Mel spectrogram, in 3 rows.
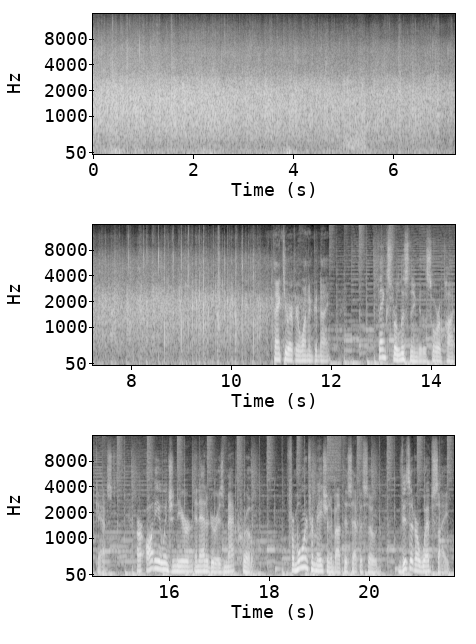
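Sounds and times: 
crowd applauding panelists: 0.0s - 11.7s
speech: 10.8s - 12.1s, 13.0s - 17.8s, 18.4s - 21.7s.

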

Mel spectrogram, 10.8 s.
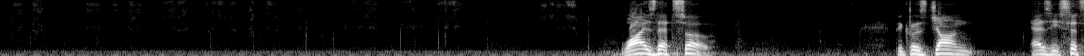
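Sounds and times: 
handwriting scratching across paper: 0.0s - 4.7s, 5.4s - 5.9s
low constant hum: 0.0s - 10.8s
speech: 6.2s - 7.2s, 9.0s - 10.8s.

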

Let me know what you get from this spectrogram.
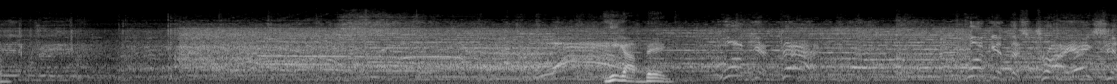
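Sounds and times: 
large wrestling crowd cheering: 0.0s - 11.1s
scattered whoops and yells from the crowd: 1.7s - 9.0s
speech: 6.1s - 6.8s.

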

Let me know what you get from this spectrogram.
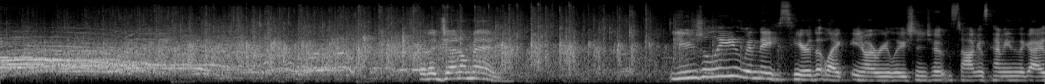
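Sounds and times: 
audience applause at a talk on relationships: 0.0s - 8.0s
speech: 4.2s - 5.2s, 6.7s - 10.4s.

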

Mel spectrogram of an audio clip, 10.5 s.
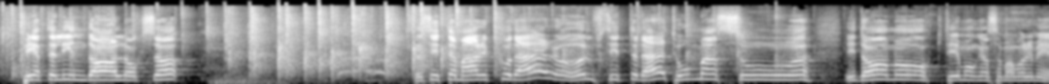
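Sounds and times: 
applause for live musician: 0.0s - 8.0s
speech: 0.2s - 1.9s, 4.1s - 10.4s.

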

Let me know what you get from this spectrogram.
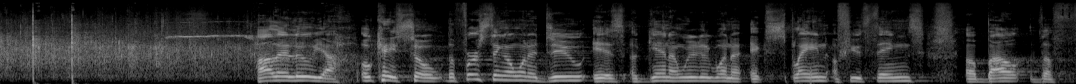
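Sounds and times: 
audience clapping: 0.0s - 3.2s
speech: 2.6s - 10.7s.

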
